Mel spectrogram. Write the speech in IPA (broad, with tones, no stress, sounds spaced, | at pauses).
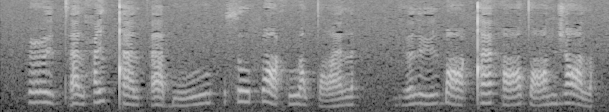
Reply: ʕ y˥˩ l tʼ æ˧˩ l ħ i˦˥ l ǃ æ˧˩ l pʼ æ˧˩ ɓ uː˩˥ | s o˦˥ f ɑ˥˩ x uː˧˩ l tˤ æ˩˥ l | ɡʱ ø˩˥ l yː˩˥ l ɓ ɑː˧˩ ǃ æ˦˥ h ɑː˩˥ tˤ ɑː˩˥ n d͡ʒ ɑ˥˩ l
